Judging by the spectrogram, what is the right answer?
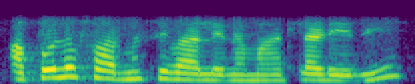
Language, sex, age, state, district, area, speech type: Telugu, female, 18-30, Andhra Pradesh, Nellore, rural, conversation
